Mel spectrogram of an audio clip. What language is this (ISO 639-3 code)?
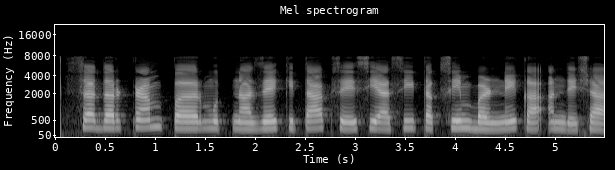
urd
